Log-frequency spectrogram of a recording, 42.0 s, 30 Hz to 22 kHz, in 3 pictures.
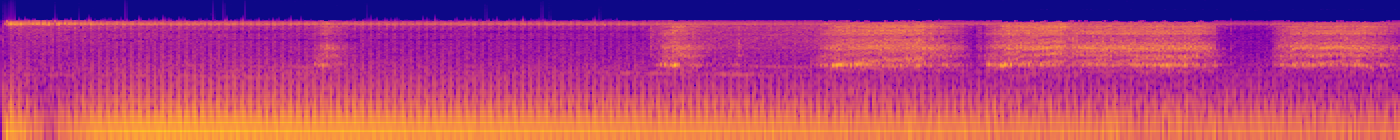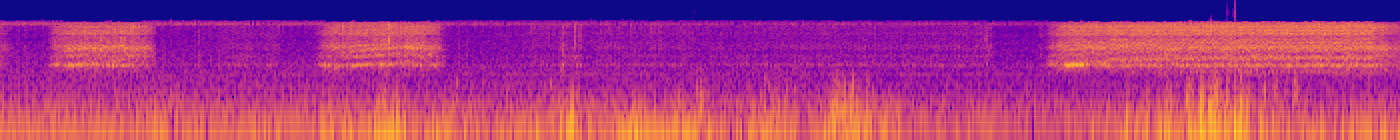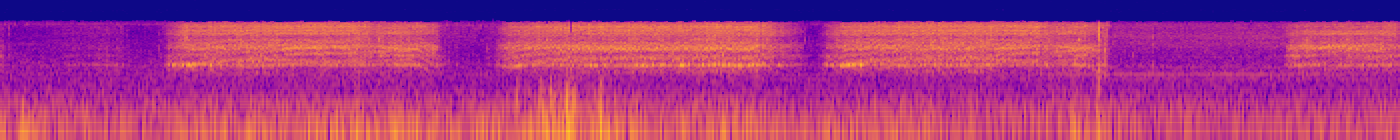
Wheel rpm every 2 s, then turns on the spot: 0, 0, 0, 10, 80, 130, 70, 60, 40, 30, 20, 20, 80, 140, 20, 140, 90, 150, 110, 90, 60.
14-16 18-24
